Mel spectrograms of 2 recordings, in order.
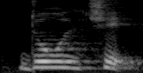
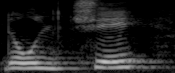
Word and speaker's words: Dolce: So this is Dolce. Dolce. Now there is no H, but it is pronounced as Dolce.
